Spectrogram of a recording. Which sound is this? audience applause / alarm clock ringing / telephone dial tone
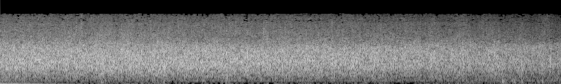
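audience applause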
